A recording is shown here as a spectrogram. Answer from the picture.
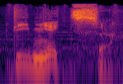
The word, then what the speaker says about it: Tignez: La cosa interessante è che per chiamare questa prigione, per darle un nome, tu hai pronunciato Tignè, è Tignez, no? – Tignez. La Z alla fine, sì. – La Z in romancia, dove pronunciamo tutto ciò che è scritto come in italiano.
